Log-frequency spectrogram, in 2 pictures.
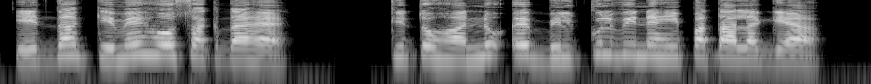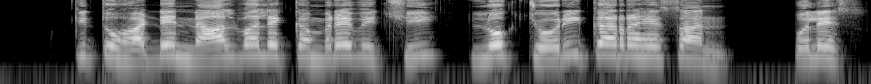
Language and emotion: Punjabi, surprised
